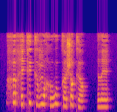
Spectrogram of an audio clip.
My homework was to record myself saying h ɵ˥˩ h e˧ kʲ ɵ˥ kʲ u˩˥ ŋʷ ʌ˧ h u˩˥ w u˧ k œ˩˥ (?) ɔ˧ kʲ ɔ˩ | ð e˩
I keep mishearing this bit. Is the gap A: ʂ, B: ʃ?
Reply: B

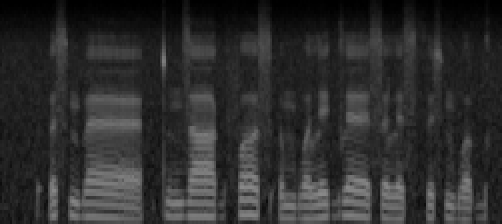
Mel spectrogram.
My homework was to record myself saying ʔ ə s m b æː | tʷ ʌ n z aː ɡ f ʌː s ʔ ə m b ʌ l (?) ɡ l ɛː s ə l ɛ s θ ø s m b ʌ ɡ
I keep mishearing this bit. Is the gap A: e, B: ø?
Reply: A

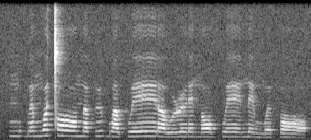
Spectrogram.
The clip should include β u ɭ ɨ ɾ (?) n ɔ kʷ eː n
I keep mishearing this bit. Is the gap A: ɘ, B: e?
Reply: B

